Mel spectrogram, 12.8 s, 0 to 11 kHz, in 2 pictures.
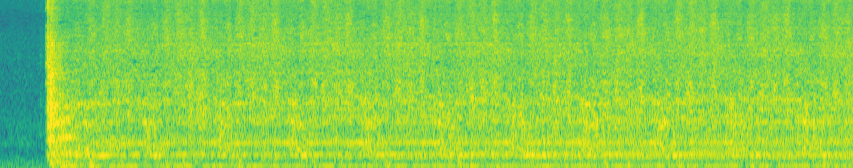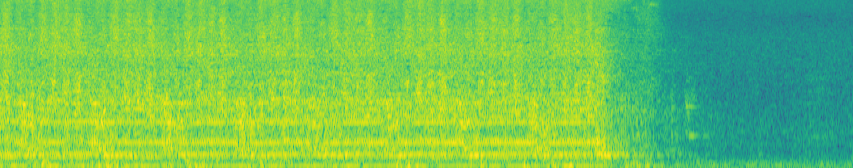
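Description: Toyota FJ40 Land Cruiser's inline-six engine cranked over by the starter for a compression test of the number four cylinder, an even, rhythmic churning that starts suddenly and dies away near the end. The cylinder's gauge reads about 121 psi, acceptable at altitude after a valve adjustment.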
